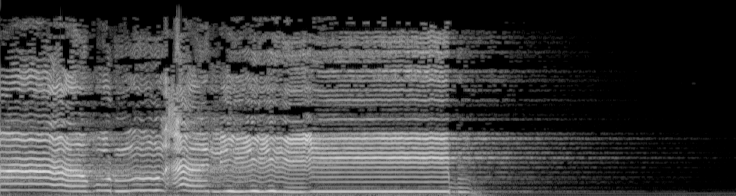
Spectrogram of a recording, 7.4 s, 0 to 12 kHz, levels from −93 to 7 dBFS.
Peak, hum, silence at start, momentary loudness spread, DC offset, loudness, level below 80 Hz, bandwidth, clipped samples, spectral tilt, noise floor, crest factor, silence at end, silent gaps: 0 dBFS; 60 Hz at -65 dBFS; 0 s; 8 LU; under 0.1%; -11 LUFS; -50 dBFS; 11.5 kHz; under 0.1%; 0.5 dB/octave; -68 dBFS; 14 dB; 2.3 s; none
